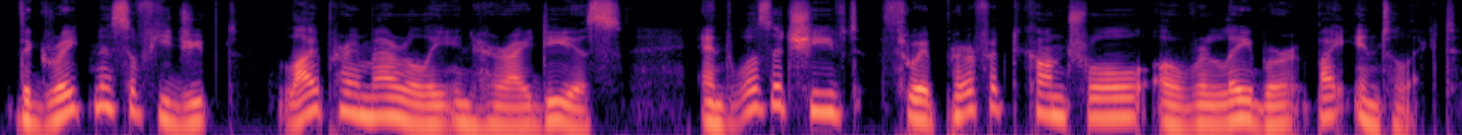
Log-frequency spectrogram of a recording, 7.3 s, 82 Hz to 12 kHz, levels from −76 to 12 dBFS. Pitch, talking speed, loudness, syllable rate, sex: 155 Hz, 165 wpm, -18 LUFS, 5.2 syllables/s, male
